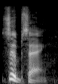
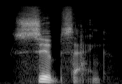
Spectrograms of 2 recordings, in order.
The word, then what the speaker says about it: Suebsaeng: Sibsang. – Sibsang. – It's very Thai. – Break it down into the syllables for me. – Aswin, last name, Sibsang.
